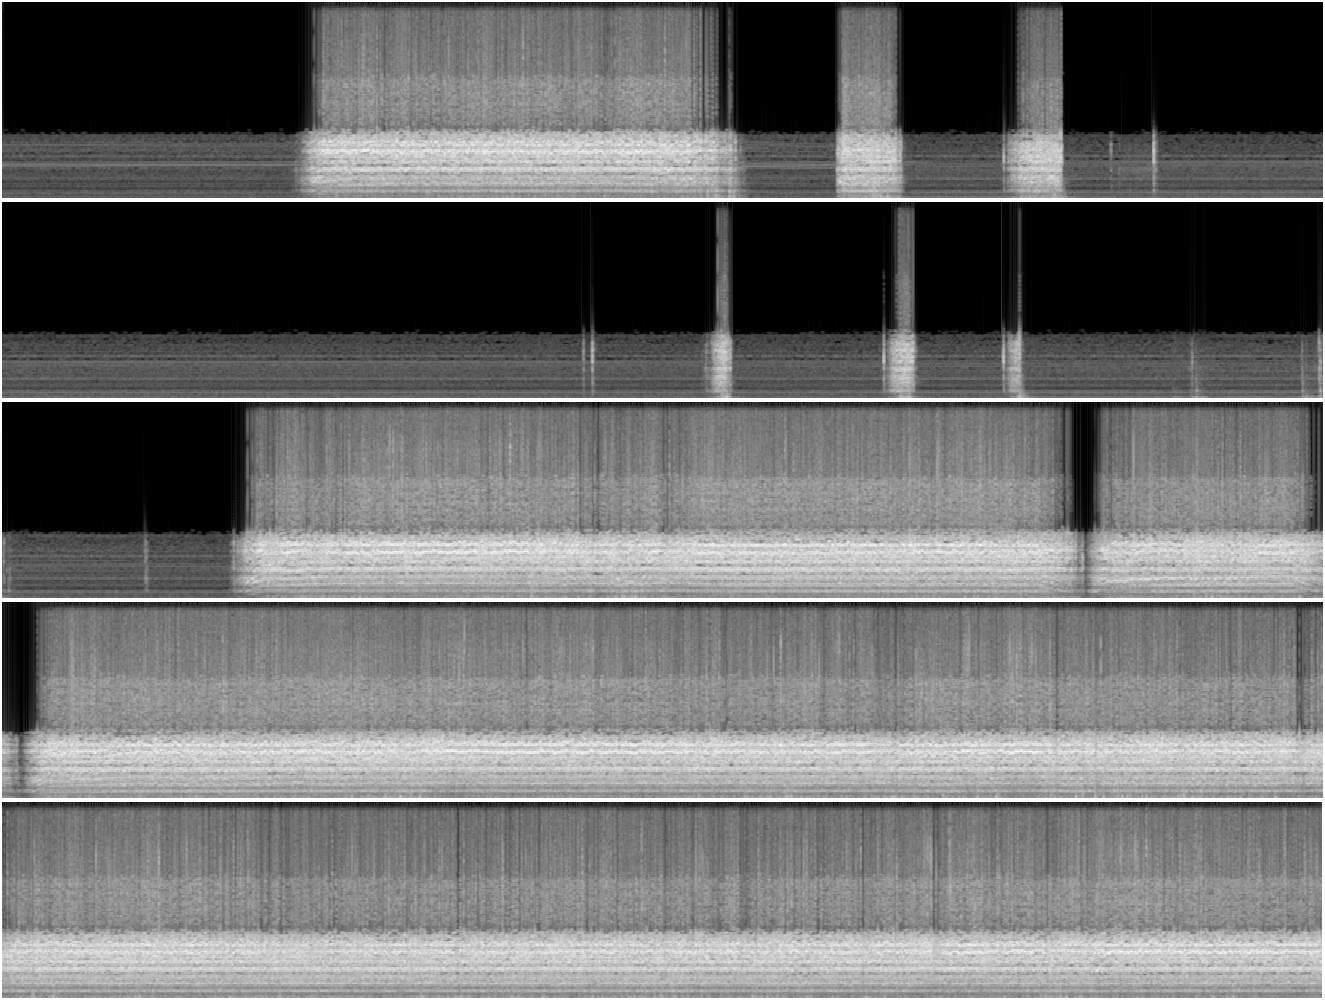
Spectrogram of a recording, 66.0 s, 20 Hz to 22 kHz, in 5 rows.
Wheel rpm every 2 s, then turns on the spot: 0, 60, 230, 150, 50, 40, 0, 0, 0, 0, 10, 20, 0, 0, 90, 230, 230, 210, 150, 170, 170, 220, 230, 230, 230, 230, 230, 230, 230, 230, 230, 230, 230.
none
